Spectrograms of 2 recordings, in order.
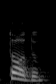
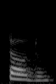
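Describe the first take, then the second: Both takes have the same delivery.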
